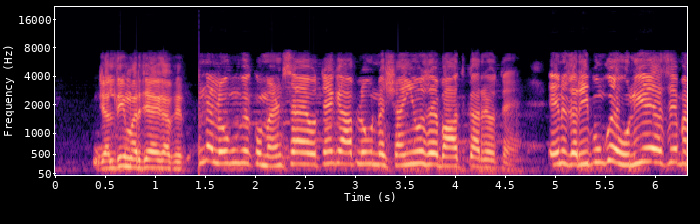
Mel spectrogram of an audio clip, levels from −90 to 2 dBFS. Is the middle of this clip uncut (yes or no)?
no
